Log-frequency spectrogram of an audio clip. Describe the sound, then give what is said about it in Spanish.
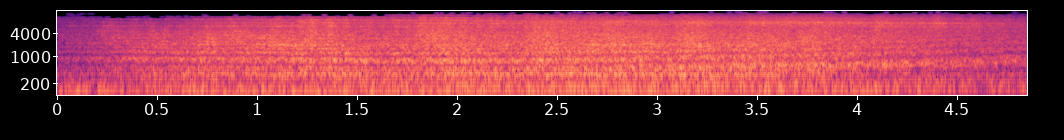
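A steady, loud airplane engine drone with a broad roaring hum that swells slightly in the middle, heard alone without any voices. “en avión.”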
